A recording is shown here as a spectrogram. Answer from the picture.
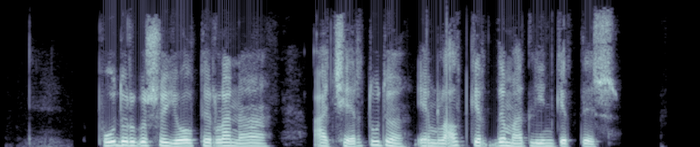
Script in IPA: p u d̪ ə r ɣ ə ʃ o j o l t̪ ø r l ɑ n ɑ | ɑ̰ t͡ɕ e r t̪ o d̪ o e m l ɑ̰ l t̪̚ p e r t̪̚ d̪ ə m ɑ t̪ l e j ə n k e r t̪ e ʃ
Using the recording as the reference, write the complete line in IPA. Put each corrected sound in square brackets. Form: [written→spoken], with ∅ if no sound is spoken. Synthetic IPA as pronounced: p u d̪ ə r ɣ ə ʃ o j o l t̪ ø r l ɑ n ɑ | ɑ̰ t͡ɕ e r t̪ [o→u] d̪ o e m l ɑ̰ l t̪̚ [p→k] e r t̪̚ d̪ ə m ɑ t̪ l [e→i] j ə n k e r t̪ e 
